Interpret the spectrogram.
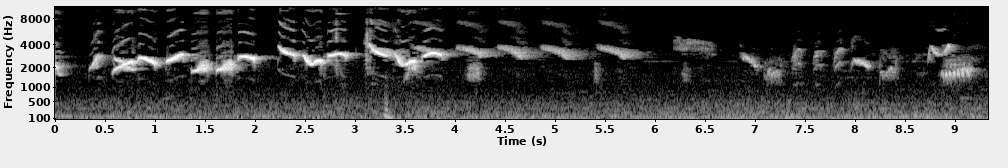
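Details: Nightingale pouring out rapid loud whistled chirps, about four a second, then fading into softer, more scattered notes toward the end.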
